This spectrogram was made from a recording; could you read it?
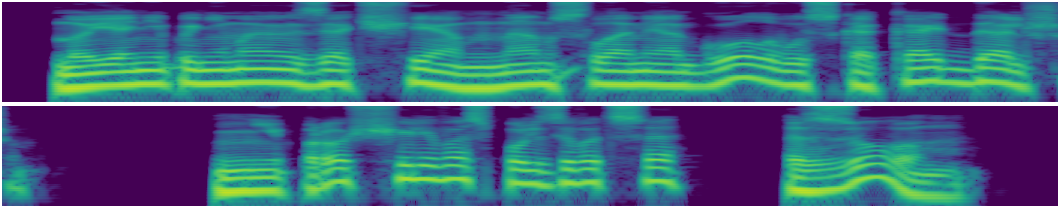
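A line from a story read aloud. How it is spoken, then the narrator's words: Sensible, reasoning voice. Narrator (Russian): слов девушки, сказанных рассудительным голосом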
